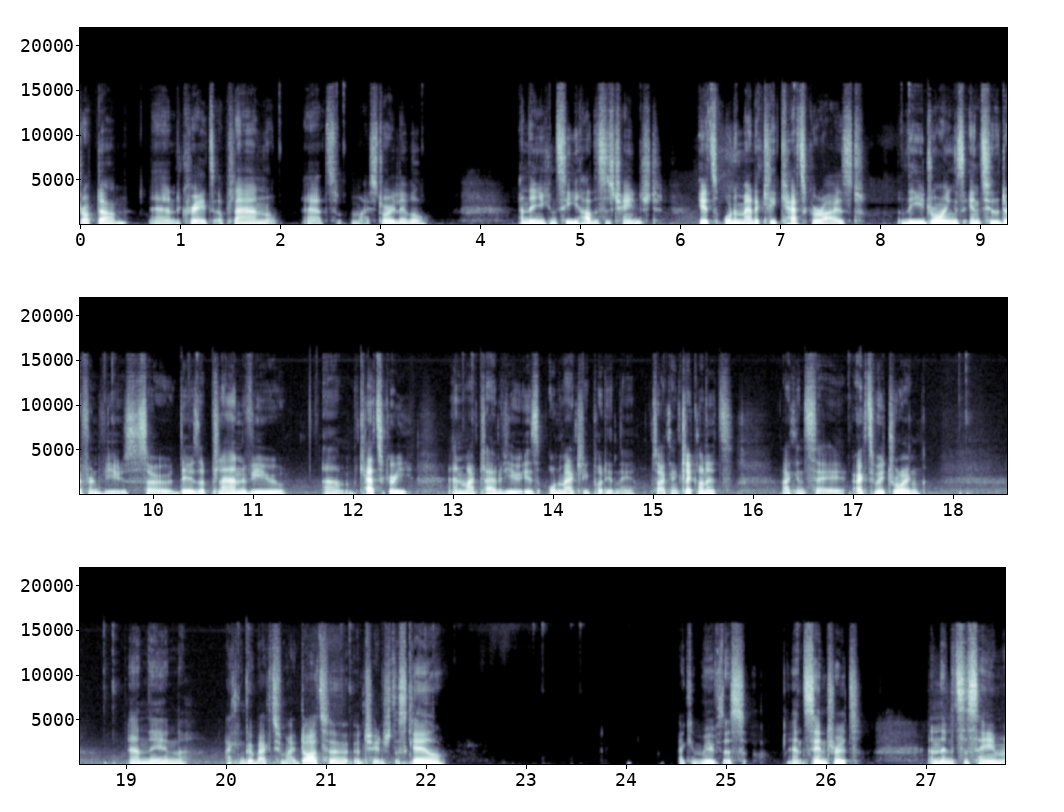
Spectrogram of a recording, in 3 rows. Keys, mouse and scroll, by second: 1.8-2.5 drag, 3.2 click, 4.6 click, 6.4-7.1 drag, 8.1-9.5 drag, 10.2 click, 13.0 click, 16.8 click, 18.0 click, 18.6 click, 20.0 click, 21.1 click, 23.0 click, 23.3 click, 23.9 g, 26.3 click.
